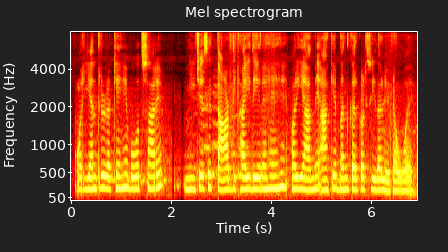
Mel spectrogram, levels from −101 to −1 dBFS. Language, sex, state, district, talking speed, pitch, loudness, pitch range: Hindi, female, Goa, North and South Goa, 205 wpm, 205 Hz, -16 LUFS, 200-220 Hz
